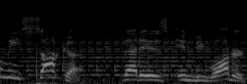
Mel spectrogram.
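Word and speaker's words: Sokka: so good that's right I'm Saka it's pronounced with an AA young ladies I rocked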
